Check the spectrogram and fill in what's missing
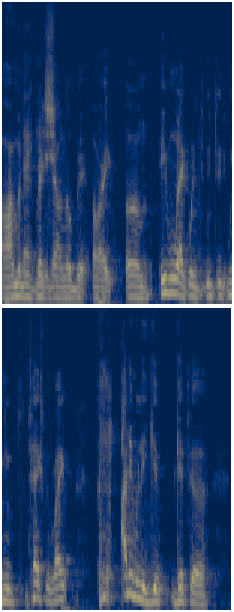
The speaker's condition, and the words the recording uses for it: Stuttering. Well, I really stutter. I talk fast.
